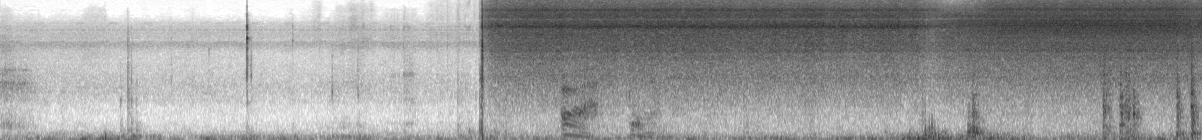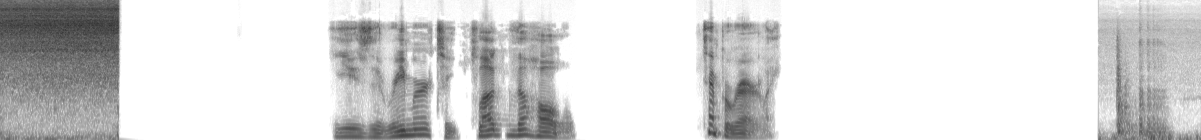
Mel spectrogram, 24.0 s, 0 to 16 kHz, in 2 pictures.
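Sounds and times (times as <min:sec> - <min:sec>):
air hissing out of tire: 0:04.6 - 0:13.2.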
